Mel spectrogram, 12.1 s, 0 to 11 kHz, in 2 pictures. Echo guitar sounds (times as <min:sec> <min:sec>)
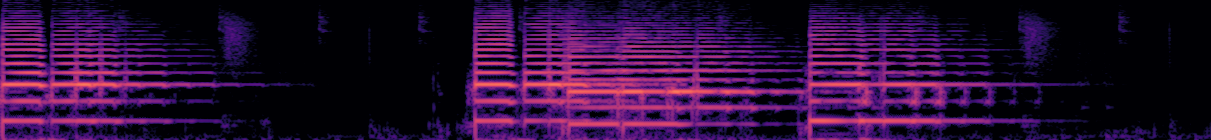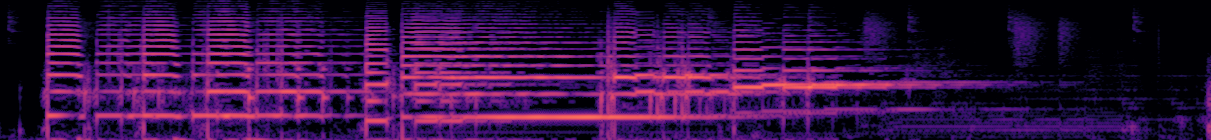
0:00.0 0:01.0, 0:02.4 0:05.1, 0:06.3 0:11.2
